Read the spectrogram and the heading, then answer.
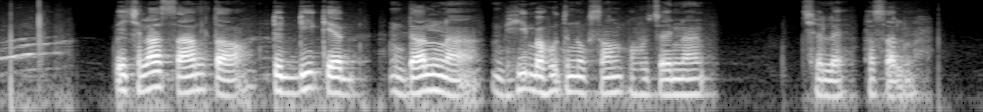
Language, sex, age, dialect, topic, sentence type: Maithili, male, 18-24, Angika, agriculture, statement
